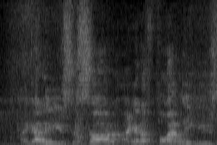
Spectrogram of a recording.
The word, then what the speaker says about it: sauna: So, I got to use the sauna. I got to finally use the sauna. Sauna. You say sauna. Americans say sauna, but you pronounce it sauna.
